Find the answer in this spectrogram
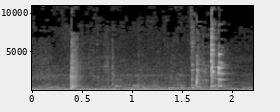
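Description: Ceramic dishes and glassware clinking against each other as items are handled on a store shelf: one sharp clink about half a second in and two quick ones near the end, over a steady low hum.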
